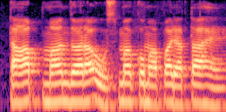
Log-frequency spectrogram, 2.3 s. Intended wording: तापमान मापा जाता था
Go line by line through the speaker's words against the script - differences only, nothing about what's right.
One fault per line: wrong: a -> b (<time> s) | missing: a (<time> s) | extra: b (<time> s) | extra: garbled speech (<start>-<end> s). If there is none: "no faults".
extra: द्वारा ऊष्मा को (0.7 s)
wrong: था -> है (2.0 s)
